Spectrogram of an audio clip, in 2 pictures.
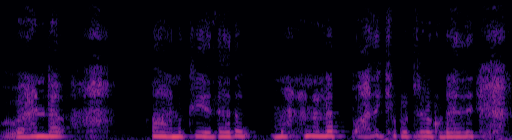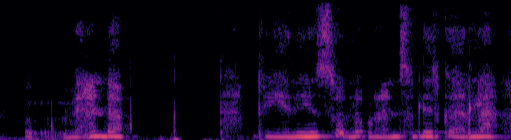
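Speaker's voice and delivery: quick hushed whisper. Acted. Warning Meena about the doctor's orders, whispering fast. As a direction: rush it out under your breath. Secret kept from confused man.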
